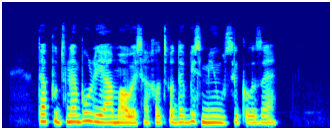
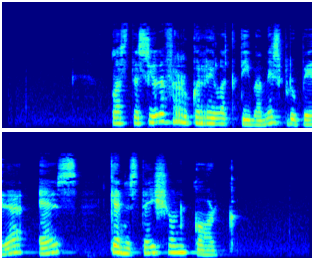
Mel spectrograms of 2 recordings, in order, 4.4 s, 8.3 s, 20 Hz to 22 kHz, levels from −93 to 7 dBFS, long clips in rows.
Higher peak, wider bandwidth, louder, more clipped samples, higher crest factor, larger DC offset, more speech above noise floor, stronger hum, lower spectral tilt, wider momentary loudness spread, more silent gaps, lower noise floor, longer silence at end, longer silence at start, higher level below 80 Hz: first, -2 dBFS vs -16 dBFS; second, 9.8 kHz vs 11.5 kHz; first, -21 LUFS vs -35 LUFS; neither; about the same, 18 dB vs 20 dB; neither; first, 54 dB vs 43 dB; neither; first, -7 dB/octave vs -4.5 dB/octave; about the same, 9 LU vs 10 LU; neither; about the same, -74 dBFS vs -77 dBFS; second, 0.75 s vs 1.05 s; second, 0.5 s vs 1.45 s; first, -72 dBFS vs -86 dBFS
